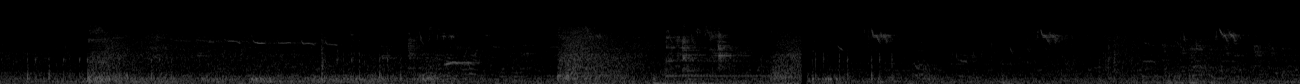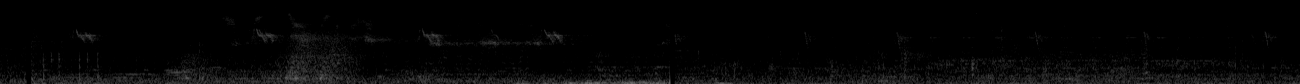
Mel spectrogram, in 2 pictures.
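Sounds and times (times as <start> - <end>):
small birds chirping: 1.7 - 19.8.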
